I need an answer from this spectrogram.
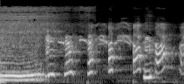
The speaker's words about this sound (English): I'm sorry. Sexy stuff makes me burp.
